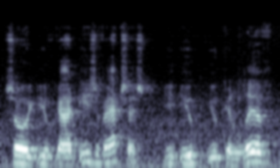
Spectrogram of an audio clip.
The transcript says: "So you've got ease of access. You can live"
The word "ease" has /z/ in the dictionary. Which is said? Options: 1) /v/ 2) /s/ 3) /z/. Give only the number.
3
